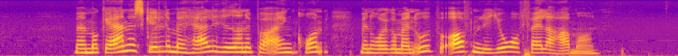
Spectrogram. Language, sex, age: Danish, female, 33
